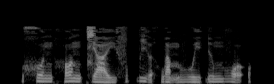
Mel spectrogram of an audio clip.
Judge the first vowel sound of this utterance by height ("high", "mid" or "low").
mid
